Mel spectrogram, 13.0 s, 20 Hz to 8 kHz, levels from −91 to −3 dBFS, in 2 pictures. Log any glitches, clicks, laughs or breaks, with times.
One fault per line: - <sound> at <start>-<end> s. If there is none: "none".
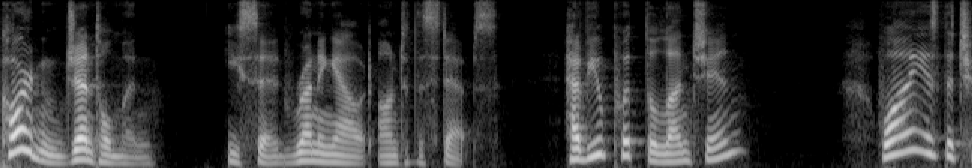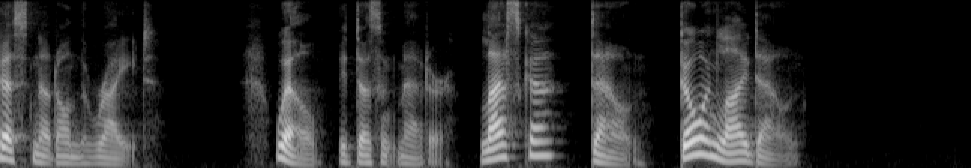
none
